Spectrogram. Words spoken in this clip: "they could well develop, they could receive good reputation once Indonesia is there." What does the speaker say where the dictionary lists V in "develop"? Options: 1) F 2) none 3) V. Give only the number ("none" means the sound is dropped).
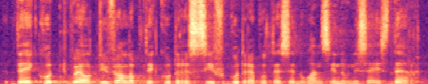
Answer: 3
